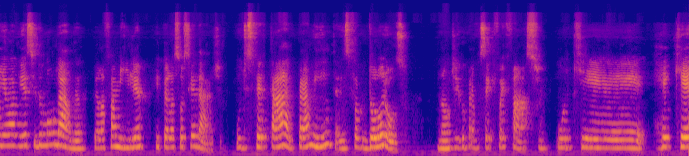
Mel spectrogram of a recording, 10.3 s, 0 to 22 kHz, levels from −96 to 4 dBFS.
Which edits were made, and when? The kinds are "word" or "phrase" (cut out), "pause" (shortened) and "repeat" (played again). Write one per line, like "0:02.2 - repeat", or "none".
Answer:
0:08.3 - pause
